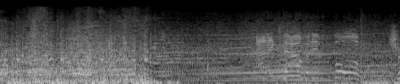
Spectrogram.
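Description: Formula One cars running at race speed, their engine notes sweeping up and down in pitch; loudest for the first second and a half, then dropping to a quieter steady engine note with commentary starting near the end.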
